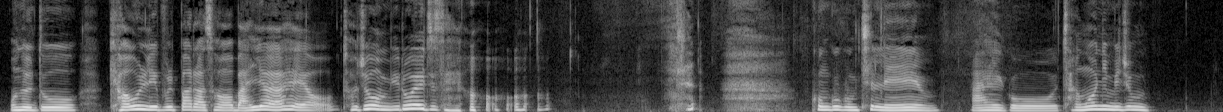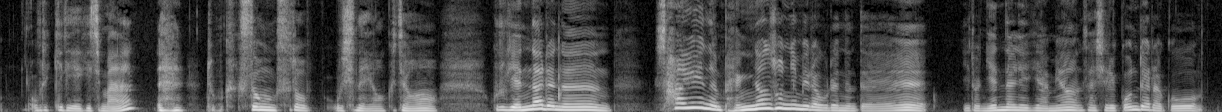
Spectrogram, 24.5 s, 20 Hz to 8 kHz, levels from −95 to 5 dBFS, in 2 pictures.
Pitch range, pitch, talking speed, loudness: 165-215 Hz, 190 Hz, 210 characters per minute, -16 LUFS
